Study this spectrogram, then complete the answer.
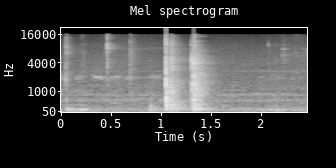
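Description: Small scissors snip a thread.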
